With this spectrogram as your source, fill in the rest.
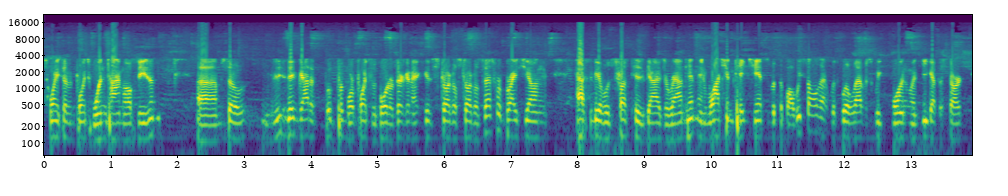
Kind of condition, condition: setting, busy venue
